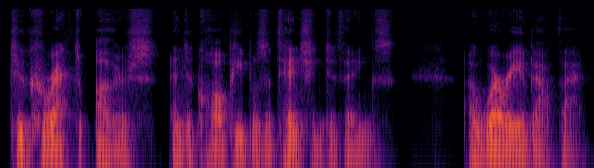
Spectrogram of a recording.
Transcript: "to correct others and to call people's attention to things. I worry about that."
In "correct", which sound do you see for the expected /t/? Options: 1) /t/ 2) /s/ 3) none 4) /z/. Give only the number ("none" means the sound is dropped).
1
